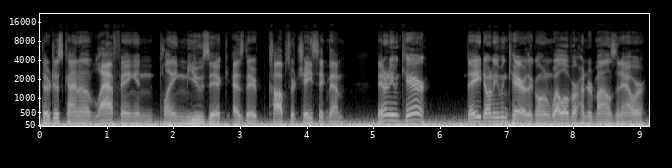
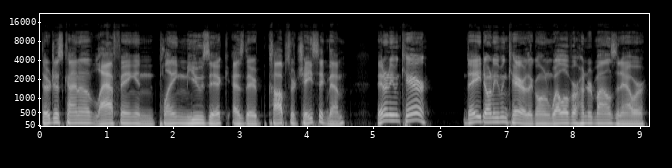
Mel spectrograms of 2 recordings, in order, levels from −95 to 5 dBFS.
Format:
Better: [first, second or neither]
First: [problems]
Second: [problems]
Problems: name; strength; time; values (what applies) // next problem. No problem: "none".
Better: second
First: low rumble; faint; throughout; 20 dB below the speech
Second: none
